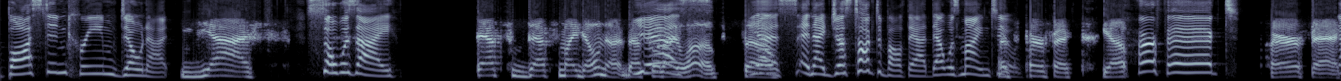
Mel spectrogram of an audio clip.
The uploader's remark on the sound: Forgive our sound. Had to call in again because it's her turn being sick!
